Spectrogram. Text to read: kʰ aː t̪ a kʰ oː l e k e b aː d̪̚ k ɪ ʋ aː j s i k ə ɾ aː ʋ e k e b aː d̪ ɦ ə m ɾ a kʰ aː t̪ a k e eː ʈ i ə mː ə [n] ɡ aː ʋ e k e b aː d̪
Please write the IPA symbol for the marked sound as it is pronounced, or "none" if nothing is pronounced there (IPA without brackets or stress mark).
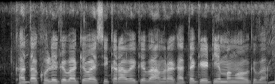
ŋ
